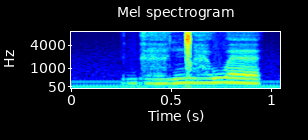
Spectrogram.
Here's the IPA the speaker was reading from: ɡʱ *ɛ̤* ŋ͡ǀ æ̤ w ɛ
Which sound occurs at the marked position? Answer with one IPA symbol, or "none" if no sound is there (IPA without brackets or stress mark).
ɛ̤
